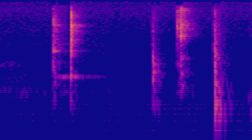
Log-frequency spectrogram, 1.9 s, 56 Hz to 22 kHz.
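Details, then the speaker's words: Troy-Bilt TB30R rear-engine riding mower, no-click no-start, on a jump pack; a single sharp click from the engine side at each key-on, showing voltage is reaching the solenoid. "You can hear a click coming from the engine side. As I turn this on and off, on, there's a click coming from where the engine is. That means we have voltage to this."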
